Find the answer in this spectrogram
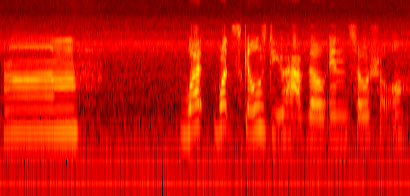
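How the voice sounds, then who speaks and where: A man playing a tabletop game, arguing his point quickly and insistently. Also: extremely high pitch, fairly even intonation, bright, forceful tone, distant mic, dull audio, a little hiss or hum. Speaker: player.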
